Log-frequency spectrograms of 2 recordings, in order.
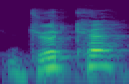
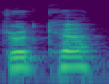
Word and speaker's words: Drudkh: Ukrainian black metal Giants uh drudger is that all right it's pronounced rudka yeah what's the name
